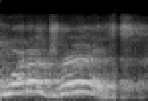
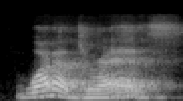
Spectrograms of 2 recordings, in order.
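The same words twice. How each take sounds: First: It is said in an admiring, enthusiastic tone. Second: It is said in a disapproving, unimpressed tone. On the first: The speaker liked the dress. "It's not like, hey" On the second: The speaker did not like the dress. "you can deduce, I didn't like the dress"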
